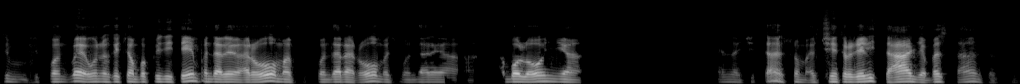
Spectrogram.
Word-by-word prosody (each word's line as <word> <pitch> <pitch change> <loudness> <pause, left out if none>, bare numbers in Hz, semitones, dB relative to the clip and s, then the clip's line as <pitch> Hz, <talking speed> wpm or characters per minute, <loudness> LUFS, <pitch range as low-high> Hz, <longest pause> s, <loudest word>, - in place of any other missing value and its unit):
si 140 - -16 0.2
si 110 - -28
può 125 0 -4
beh, 145 +5 +2
uno 125 0 -1
che 130 0 -3
c'ha 130 - -1
un 125 - -2
po' 125 - -4
più 130 - -7
di 125 -1 -4
tempo 145 -1 +1
andare 120 -2 +3
a 110 - 0
Roma, 120 +2 +3
si - - -45
può 115 - -9
andare 115 0 -1
a - - -2
Roma, 115 +2 -3
si 105 - -29
può 110 - -21
andare 110 +1 -10
a 105 -2 -14 0.4
a - - -16
Bologna. 125 -2 +1 1.4
È - - -28
una 115 -1 -20
città - - -5
insomma 110 -5 -10
al 105 - -11
centro 125 +2 -1
dell'Italia, 130 -2 +4
abbastanza, 120 -2 -7
su 85 +1 -40
120 Hz, 205 wpm, -27 LUFS, 110-130 Hz, 1.4 s, dell'Italia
